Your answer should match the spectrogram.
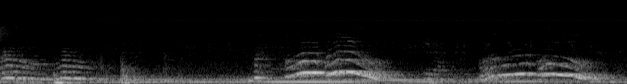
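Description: Brief talk, then a voice making two long high calls that each rise and fall in pitch, about three and five seconds in, over a low steady hum.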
